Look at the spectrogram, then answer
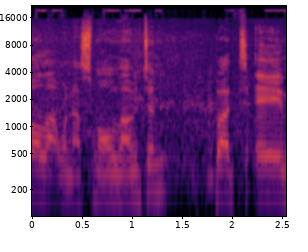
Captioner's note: all chuckling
